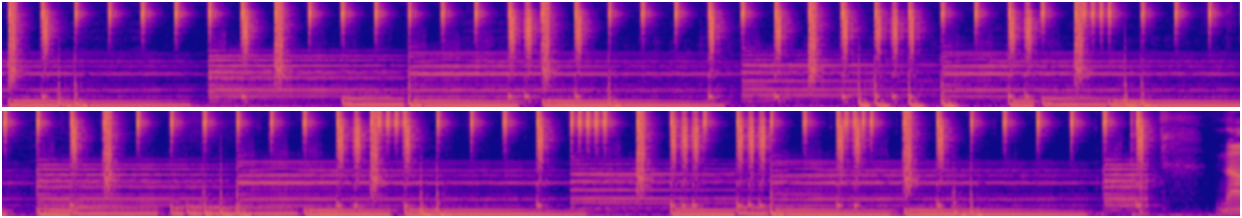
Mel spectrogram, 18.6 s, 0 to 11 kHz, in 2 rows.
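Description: A sample loop at 118 tempo plays alongside a MIDI drum kit, producing steady layered melodic tones over a deep sustained bass and regular drum hits, with continuous loud playback and no speech.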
